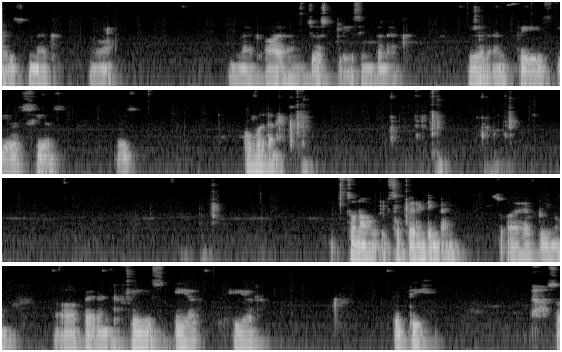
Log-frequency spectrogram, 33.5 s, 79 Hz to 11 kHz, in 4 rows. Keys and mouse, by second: 7.4 shift+click, 8.2 shift+click, 12.3 ctrl+s, 14.4 ctrl+s, 15.7 ctrl+s, 19.7 ctrl+s, 22.6 ctrl+s, 27.4 shift+click, 28.1 shift+click, 30.8 d.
